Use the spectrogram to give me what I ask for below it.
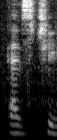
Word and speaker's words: Qi: it's spelt Qi as Qi. I kind of do that by accident. I always say Qi when I see it because that's the Chinese way. Qi is Qi, and Chi is also Qi.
